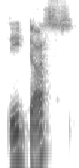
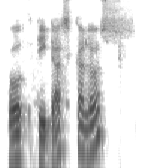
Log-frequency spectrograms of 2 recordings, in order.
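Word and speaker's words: διδάσκαλος: Didaskalos. Yeah. If you struggle to pronounce it, just break it down into syllables. Didaskalos.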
